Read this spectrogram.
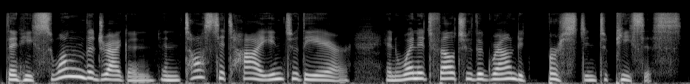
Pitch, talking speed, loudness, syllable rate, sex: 230 Hz, 200 wpm, -17 LUFS, 4.6 syllables/s, female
